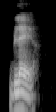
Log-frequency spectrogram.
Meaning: nose: conk, hooter, schnozzle
- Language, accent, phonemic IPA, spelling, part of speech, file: French, France, /blɛʁ/, blair, noun, LL-Q150 (fra)-blair.wav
